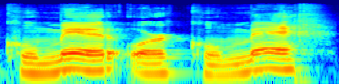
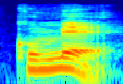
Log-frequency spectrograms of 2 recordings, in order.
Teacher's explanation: Instead of pronouncing a full R or H sound, many people in Brazil just drop the sound altogether.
